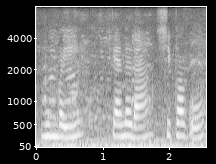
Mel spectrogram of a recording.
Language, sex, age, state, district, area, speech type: Marathi, female, 18-30, Maharashtra, Sindhudurg, rural, spontaneous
